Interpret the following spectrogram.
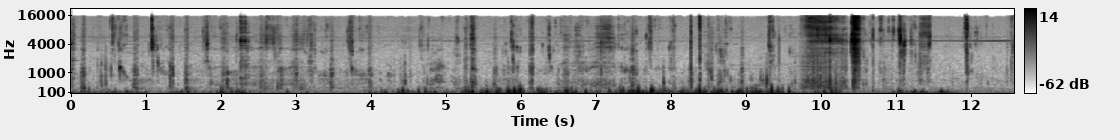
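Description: Close-up sounds of a person chewing and biting frog meat, with many small irregular wet mouth clicks. About ten seconds in there is a brief, louder rush of hissy noise.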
